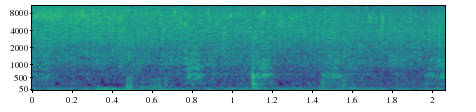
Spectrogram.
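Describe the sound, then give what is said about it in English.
Small pieces of chicken breast sizzle in butter in a pan, a steady bright hiss broken by a few soft stirring scrapes and clunks, with no talking. “to this sizzling butter. Throw in some chicken. We got to cook the chicken first. Alrighty. We're adding chicken to the butter.”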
